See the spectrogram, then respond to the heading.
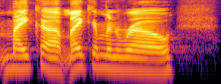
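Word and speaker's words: Maika Monroe: Is it Micah Monroe, that she was from It Follows? – Yes.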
